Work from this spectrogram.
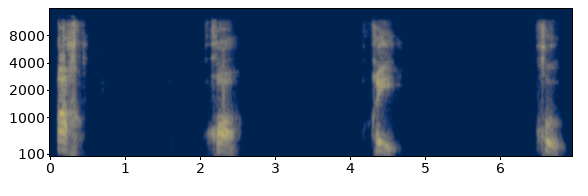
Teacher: खौ, ये हरूफ हल्किया में से है, यानी हलक के ऊपर वाले हिस्से को जबान की जड़ के करीब से टकराएं तो ये हर्फ अदा होता है। तफखीम है, मोटा लेटर है।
